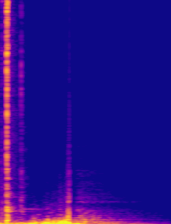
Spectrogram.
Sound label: Electrical Distributor Correct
